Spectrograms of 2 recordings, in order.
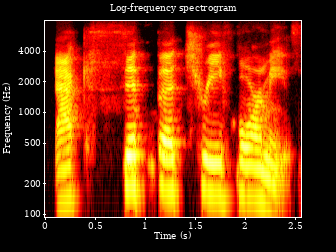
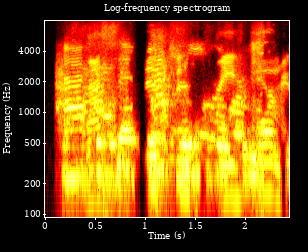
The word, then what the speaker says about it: Accipitriformes: The way you pronounce this one is, get ready for it, it's Accipitriformes. Accipitriformes.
